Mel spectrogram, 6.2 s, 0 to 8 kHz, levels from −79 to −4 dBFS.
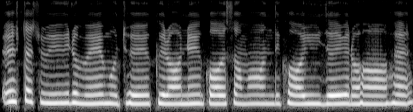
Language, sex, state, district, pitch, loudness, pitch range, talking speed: Hindi, female, Madhya Pradesh, Katni, 230 Hz, -12 LUFS, 230-245 Hz, 105 wpm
